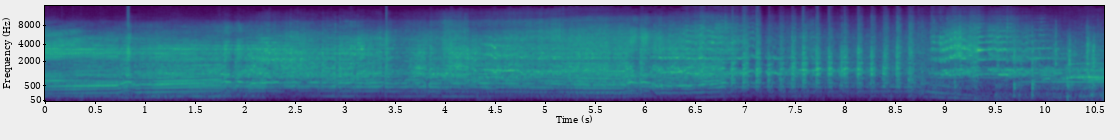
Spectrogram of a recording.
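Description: A Toyota Land Cruiser SUV's engine is held at high revs while the truck spins donuts, its tyres squealing and skidding on asphalt. The engine note wavers up and down, then pulses rapidly, about ten times a second, from about seven to nine seconds in, and drops off near the end.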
